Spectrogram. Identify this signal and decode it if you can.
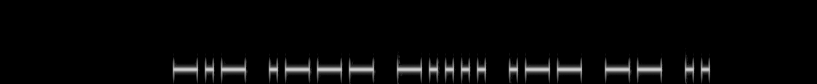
Morse code, heard as a keyed tone, about 15 wpm, 700 Hz. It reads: KJ6WMI
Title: USA Call Signs - 6 Characters - Repeated 3x - 15wpm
